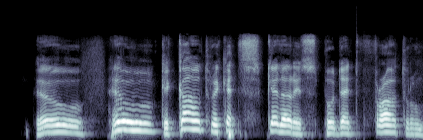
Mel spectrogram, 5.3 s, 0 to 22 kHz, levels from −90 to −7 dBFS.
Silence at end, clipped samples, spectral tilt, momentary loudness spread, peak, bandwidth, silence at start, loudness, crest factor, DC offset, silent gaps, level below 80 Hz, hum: 0 s; under 0.1%; -6 dB/octave; 12 LU; 0 dBFS; 9 kHz; 0.45 s; -16 LUFS; 16 dB; under 0.1%; none; -50 dBFS; none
